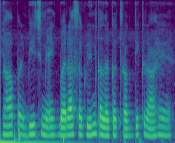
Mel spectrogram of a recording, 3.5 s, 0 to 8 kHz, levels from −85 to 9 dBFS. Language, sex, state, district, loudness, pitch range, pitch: Hindi, female, Arunachal Pradesh, Lower Dibang Valley, -19 LUFS, 170-185 Hz, 180 Hz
